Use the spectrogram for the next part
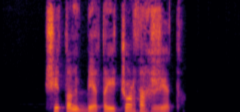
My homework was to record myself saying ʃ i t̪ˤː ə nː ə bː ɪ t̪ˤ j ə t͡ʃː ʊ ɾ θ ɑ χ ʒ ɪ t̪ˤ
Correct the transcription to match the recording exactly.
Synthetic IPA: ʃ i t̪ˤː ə n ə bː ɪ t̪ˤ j ə t͡ʃː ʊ ɾ θ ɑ χ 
